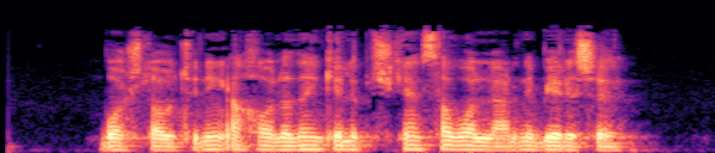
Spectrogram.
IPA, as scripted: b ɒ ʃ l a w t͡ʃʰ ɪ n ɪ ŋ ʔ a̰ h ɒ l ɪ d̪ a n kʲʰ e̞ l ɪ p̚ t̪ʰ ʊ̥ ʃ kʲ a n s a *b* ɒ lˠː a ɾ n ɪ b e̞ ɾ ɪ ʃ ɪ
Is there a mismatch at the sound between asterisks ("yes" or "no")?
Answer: yes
